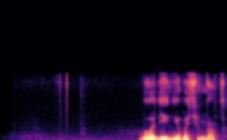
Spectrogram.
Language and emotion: Russian, neutral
